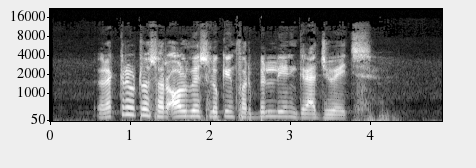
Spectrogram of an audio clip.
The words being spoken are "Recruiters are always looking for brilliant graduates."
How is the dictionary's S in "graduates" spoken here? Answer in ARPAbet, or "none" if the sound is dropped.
S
